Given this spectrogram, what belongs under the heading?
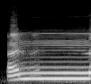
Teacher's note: نون کے اوپر ہم نے تھوڑا سا غنہ کیا کہ نون کے اوپر تشدید ہے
